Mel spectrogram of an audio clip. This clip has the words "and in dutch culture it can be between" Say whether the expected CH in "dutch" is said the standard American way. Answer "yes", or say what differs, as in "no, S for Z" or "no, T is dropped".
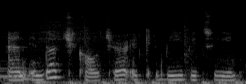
yes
